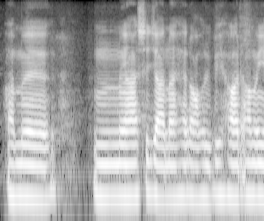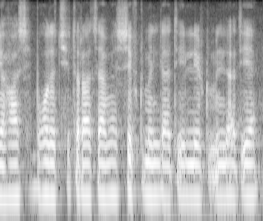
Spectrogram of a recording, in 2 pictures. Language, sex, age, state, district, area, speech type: Urdu, male, 45-60, Uttar Pradesh, Gautam Buddha Nagar, urban, spontaneous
